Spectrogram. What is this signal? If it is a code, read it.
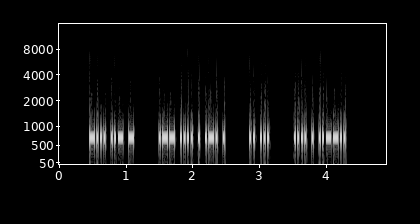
Morse code, heard as a keyed tone, about 46 wpm, 700 Hz. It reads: BUT WHERE IS HE?
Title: 2x Word-Spacing - Sentences from Top 200 Words - 45wpm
